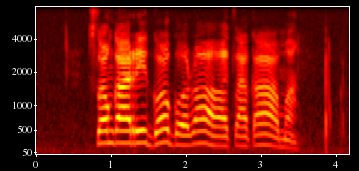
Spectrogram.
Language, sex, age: Tsonga, male, 26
